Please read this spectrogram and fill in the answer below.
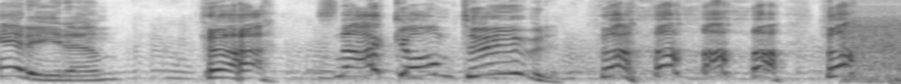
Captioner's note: laughs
